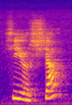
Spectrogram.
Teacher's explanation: the KJ together make more of a sh sound, a bit like in German when you say ich versus ach, ich. It's that almost like a cat hiss kind of at the front.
